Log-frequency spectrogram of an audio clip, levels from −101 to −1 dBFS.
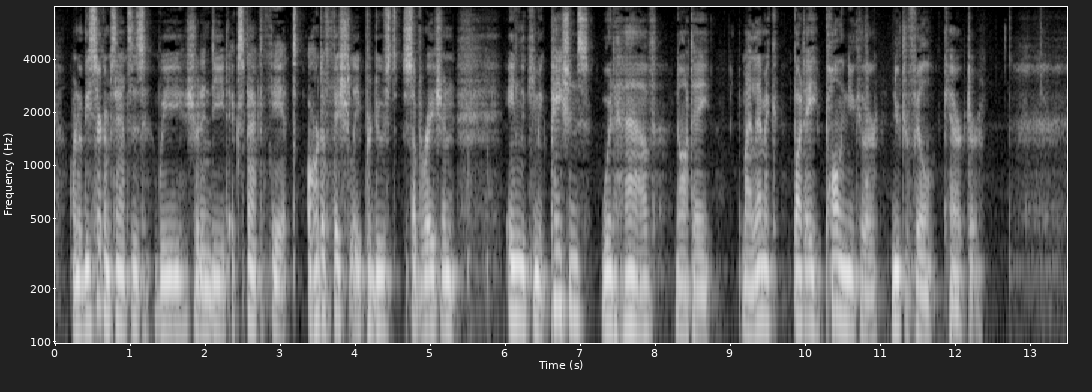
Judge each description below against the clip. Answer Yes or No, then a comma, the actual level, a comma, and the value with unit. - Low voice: Yes, low, 125 Hz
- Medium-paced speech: No, slow, 105 wpm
